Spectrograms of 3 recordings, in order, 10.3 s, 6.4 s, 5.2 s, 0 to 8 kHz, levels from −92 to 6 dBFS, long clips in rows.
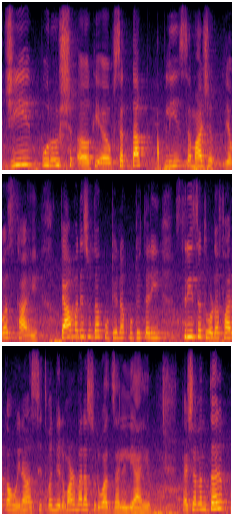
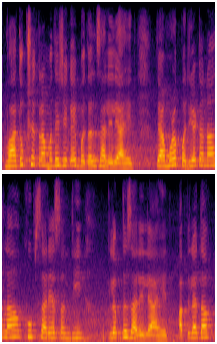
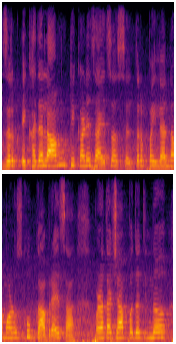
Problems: constant background noise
